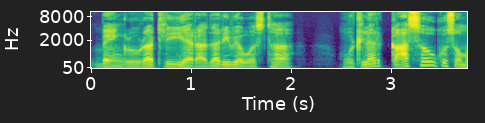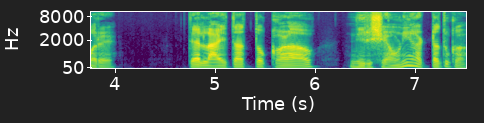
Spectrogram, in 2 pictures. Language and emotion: Goan Konkani, sad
